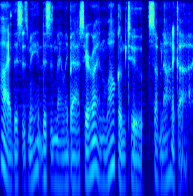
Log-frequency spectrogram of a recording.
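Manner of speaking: put-on monotone, low-energy voice. Imitating a horror game YouTuber's intro: imitating Manly Bass Hero's no-energy voice. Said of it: "no energy whatsoever".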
